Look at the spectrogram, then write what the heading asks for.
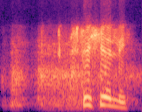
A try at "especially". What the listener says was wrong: Yeah, not specially, especially. You see the face while I speak this word, especially. So you open face, especially, not especially. Look at the movement.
